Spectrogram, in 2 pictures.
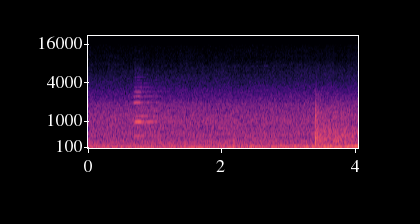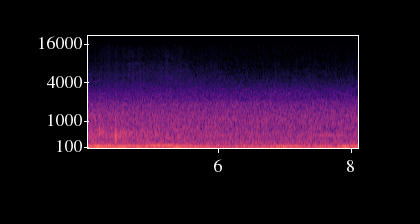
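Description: City street ambience: a steady low rumble of traffic that swells for a couple of seconds midway. There is a brief high toot about a second in and a sharp knock about three and a half seconds in.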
